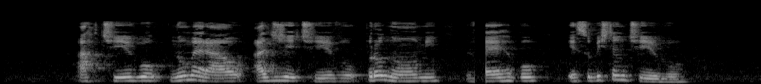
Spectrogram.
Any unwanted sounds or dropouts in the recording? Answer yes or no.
yes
